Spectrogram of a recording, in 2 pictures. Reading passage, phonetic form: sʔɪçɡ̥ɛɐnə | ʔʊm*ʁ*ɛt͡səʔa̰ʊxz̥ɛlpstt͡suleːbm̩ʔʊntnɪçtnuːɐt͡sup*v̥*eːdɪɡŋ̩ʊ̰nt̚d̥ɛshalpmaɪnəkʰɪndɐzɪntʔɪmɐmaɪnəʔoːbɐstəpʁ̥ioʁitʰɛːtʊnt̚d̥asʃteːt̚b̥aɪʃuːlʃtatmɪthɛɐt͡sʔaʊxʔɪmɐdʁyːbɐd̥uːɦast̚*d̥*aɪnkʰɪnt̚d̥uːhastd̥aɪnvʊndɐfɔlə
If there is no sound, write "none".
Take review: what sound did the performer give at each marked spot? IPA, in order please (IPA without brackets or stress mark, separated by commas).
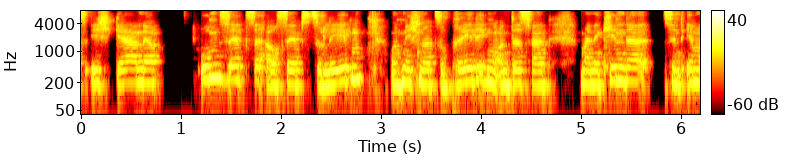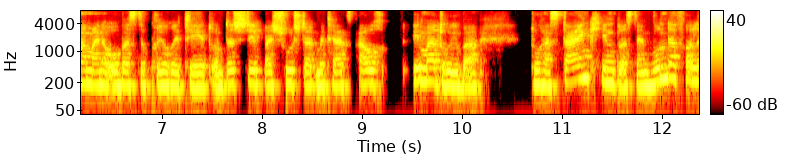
z, ʁ̥, d̥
